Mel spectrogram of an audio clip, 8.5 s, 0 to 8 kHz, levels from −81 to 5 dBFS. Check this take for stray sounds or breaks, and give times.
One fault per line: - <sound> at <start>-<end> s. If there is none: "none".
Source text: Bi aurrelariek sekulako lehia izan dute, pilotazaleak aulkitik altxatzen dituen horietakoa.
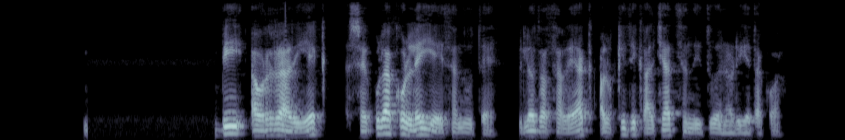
none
